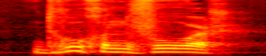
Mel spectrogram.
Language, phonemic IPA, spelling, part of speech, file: Dutch, /ˈdruɣə(n) ˈvor/, droegen voor, verb, Nl-droegen voor.ogg
- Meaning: inflection of voordragen: 1. plural past indicative 2. plural past subjunctive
